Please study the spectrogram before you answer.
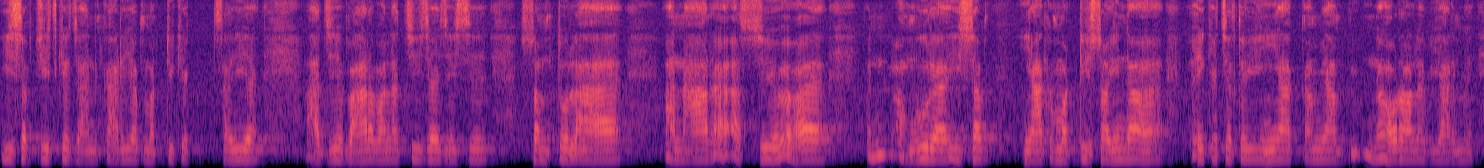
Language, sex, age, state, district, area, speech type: Maithili, male, 45-60, Bihar, Sitamarhi, rural, spontaneous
